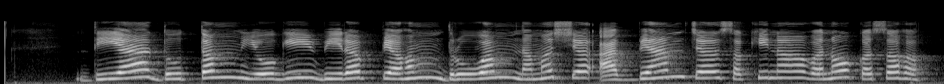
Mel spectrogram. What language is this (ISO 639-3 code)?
san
